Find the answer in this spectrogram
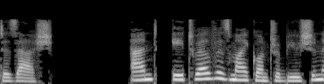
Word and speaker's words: Æ: x is just the letter x a is pronounced as ash and a12 is my contribution and it is just pronounced as a 12.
